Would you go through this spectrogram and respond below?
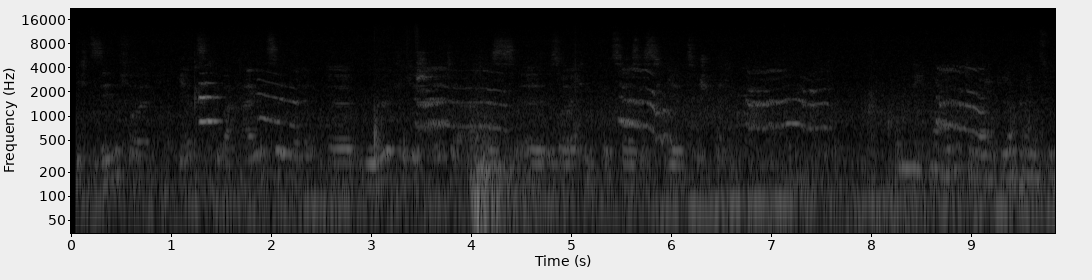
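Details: Domestic cat meowing in a high soprano pitch to invite another cat to a play fight, a string of short rising and falling meows every few seconds, with faint speech in the background.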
